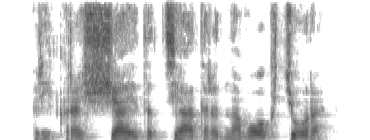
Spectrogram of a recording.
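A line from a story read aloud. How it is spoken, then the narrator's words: Angry woman's voice. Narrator (Russian): зло сказала вторая женщина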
